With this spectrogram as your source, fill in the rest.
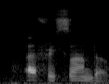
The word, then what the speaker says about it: Afrisando: Afrisando. Yeah. Okay. Great. Yeah. Yeah. I'm very limited with It's okay.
